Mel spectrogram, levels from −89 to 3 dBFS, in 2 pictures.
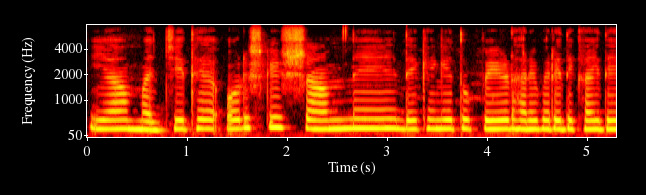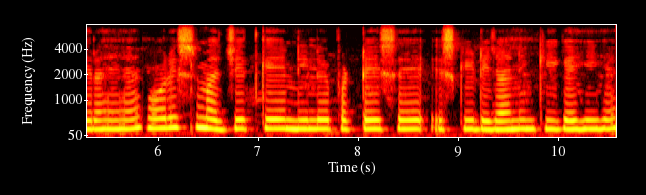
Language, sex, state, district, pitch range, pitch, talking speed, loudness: Hindi, female, Bihar, Lakhisarai, 230-245 Hz, 235 Hz, 145 wpm, -23 LUFS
